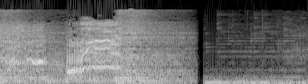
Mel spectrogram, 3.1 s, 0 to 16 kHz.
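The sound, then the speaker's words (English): Hogs oink and grunt loudly for a couple of seconds, with a few high squeals mixed in, opening the radio segment the Rev's 2012 Hog Watch. The sound then cuts off abruptly to a quieter, low background rumble. “It's the Rev's 2012 Hog Watch with Jim and Trav.”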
